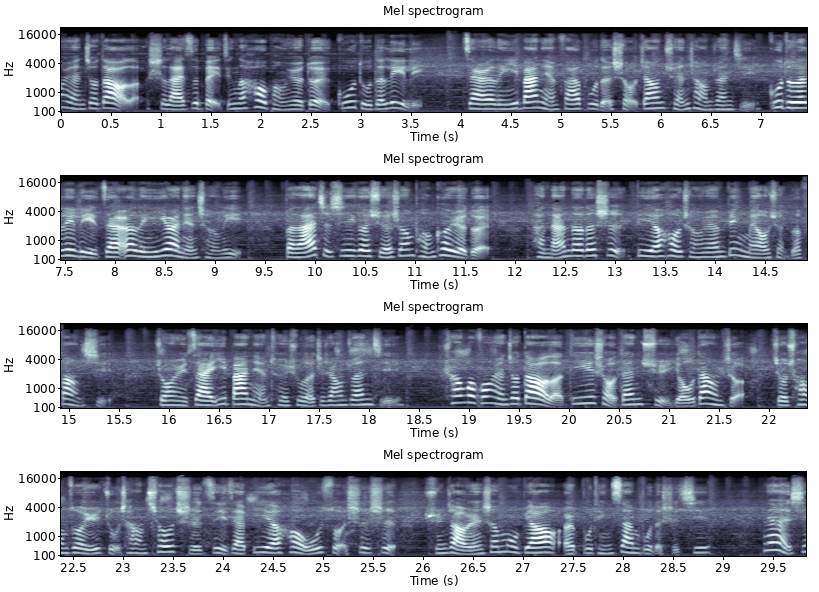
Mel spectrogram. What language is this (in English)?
Chinese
